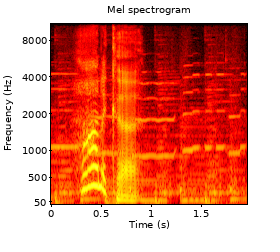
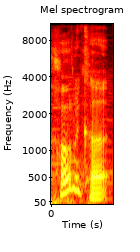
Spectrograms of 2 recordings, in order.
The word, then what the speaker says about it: Hanukkah: i said lucy's confused hanukkah grandpa grumbles say it with me actually both hanukkah and hanukkah are right the holiday's name is hebrew so there are different ways to spell it and say it hanukkah hanukkah thanks applesauce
